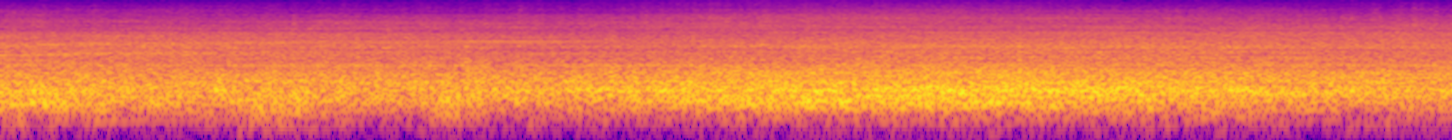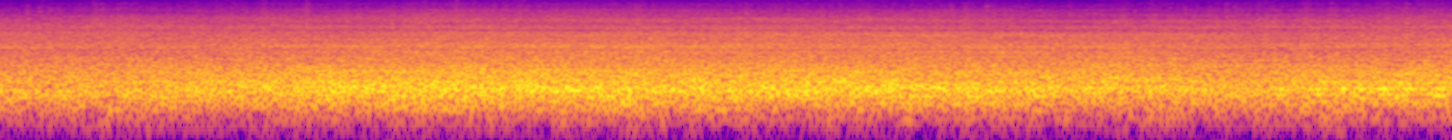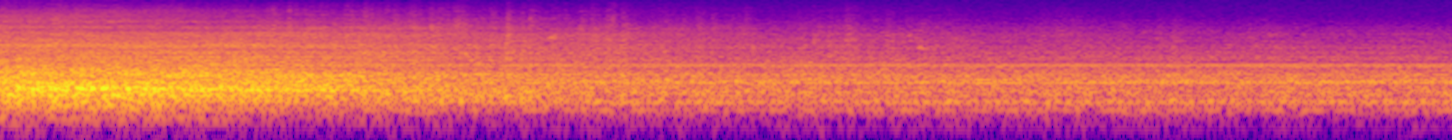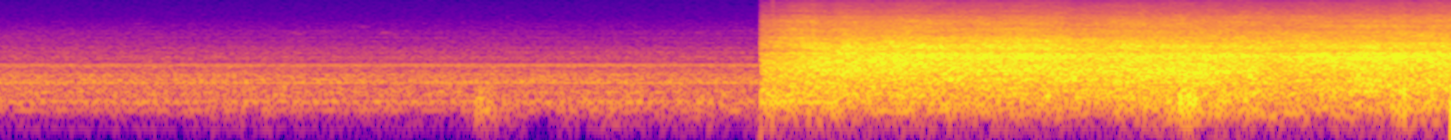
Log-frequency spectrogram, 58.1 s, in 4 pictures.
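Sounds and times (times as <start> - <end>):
freight train wheels rumbling: 0.0 - 38.7, 51.2 - 58.0.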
